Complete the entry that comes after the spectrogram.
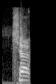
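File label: "chak", Cantonese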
